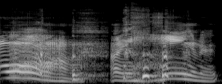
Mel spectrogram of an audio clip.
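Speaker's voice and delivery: slow, drawn-out honking groan; hammed-up whiny complaint; mock Metz voice. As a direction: groan it out long in a put-on voice. Continues the Metz impersonation.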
